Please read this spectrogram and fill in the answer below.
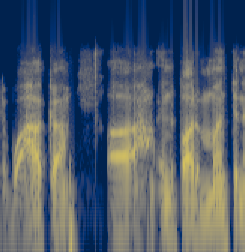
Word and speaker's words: Oaxaca: in Oaxaca, or let me say it right, Oaxaca, in about a month and a half.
